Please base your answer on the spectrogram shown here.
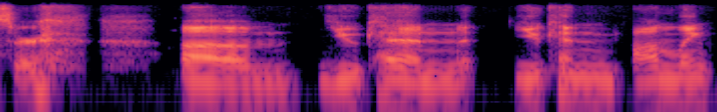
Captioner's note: laughs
